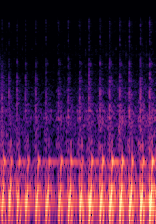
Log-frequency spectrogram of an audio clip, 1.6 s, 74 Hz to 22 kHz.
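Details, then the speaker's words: Yamaha Zuma fitted with a 158cc big bore kit, just started for the first time after the rebuild. Slow, loping, uneven thumps barely hold on; the idle is really low and the owner wonders if it needs to warm up. "oh there we go okay so it sounds like it's running but the idle is really low"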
